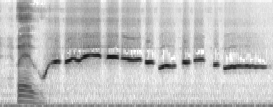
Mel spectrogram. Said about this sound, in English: As far as whistling, I'm not the best at that.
